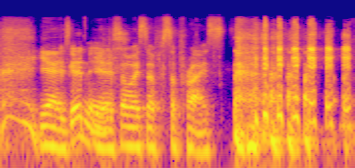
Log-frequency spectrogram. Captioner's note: laughs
